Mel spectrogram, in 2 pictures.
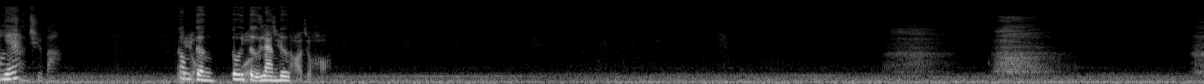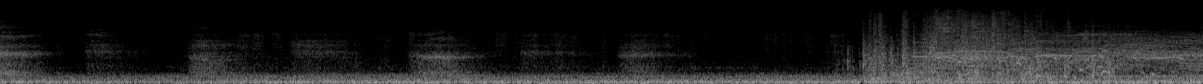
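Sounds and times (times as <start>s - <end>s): airliner cabin drone: 0.0s - 24.0s
man breathing hard: 11.9s - 19.0s.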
